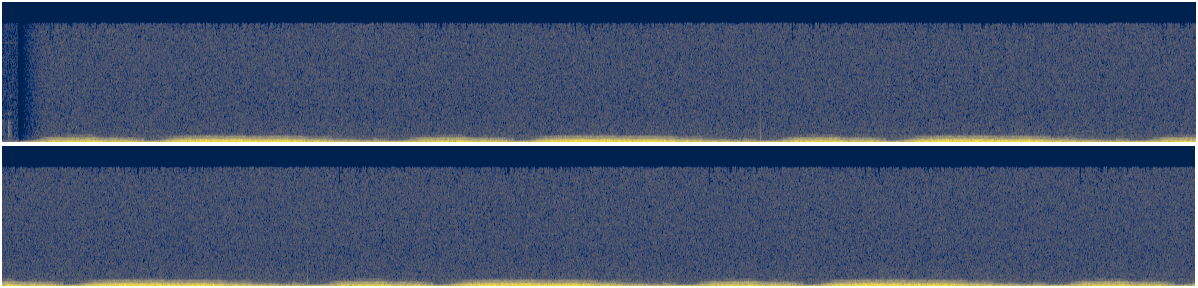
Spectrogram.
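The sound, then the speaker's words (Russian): Amphoric breathing from a patient with a large left lung abscess: many slow, even breaths alternate in a steady rhythm, each with a hollow, resonant quality like air blown across the narrow neck of an empty vessel. “Прослушайте амфорическое дыхание, записанное у больного с крупным абсцессом левого легкого.”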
